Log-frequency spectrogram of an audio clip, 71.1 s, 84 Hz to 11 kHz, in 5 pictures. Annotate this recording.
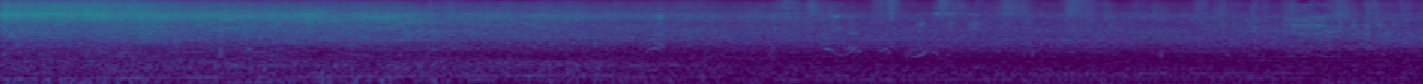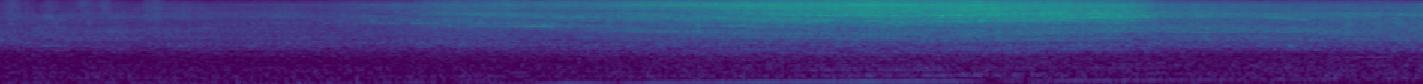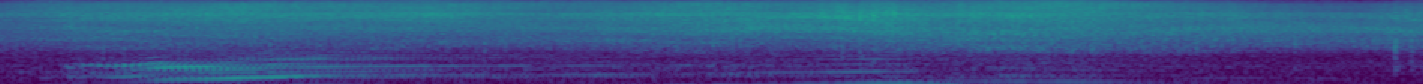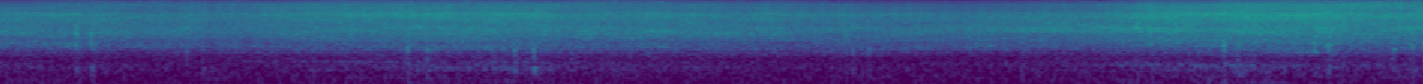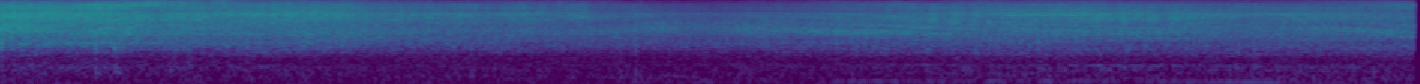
Standing alongside the road, Saturday night, 6/27 on our stop before heading out to Washington DC in the morning to protest against everything possible. The carpet had piss stains and dead bugs and cobwebs were everywhere. $40 bucks well spent.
